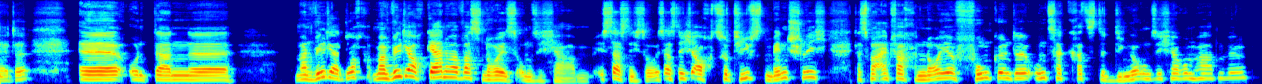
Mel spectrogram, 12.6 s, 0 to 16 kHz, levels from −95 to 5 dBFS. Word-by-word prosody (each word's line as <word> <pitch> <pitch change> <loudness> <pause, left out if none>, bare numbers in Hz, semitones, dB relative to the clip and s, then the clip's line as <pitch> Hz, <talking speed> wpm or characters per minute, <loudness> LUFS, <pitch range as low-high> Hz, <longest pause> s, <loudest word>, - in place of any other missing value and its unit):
hätte. 140 +7 -6 0.5
Äh, 150 -1 +6
und 145 -1 -6
dann, 140 -1 +2
äh 135 -1 +3 0.6
man 150 0 -2
will 200 +5 +4
ja 195 - +4
doch 205 +6 -1
man 175 +3 +3
will 245 +3 +4
ja 255 - +7
auch 210 - -6
gerne 215 +1 +7
mal 210 -1 +3
was 195 -3 0
Neues 140 -3 +1
um 120 -2 -7
sich 105 -1 -14
haben. 90 0 -12
Ist 155 -1 -8
das - - +2
nicht 115 -4 -7
so? 125 +3 -5
Ist 135 - -7
das 175 -1 -2
nicht 180 -1 -1
auch 165 - 0
zutiefst 170 +3 -5
menschlich, 200 +9 -2 0.3
dass 145 -1 -6
man 170 - 0
einfach 175 -4 -2
neue 160 +8 +2
funkelnde 180 +1 -1
unzerkratzte 175 -5 -6
Dinge 120 +6 -3
um 165 0 -6
sich 170 +2 -10
herum 175 -1 -5
haben 180 +1 -9
will? 195 +1 -9
165 Hz, 200 wpm, -23 LUFS, 140-185 Hz, 0.6 s, ja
